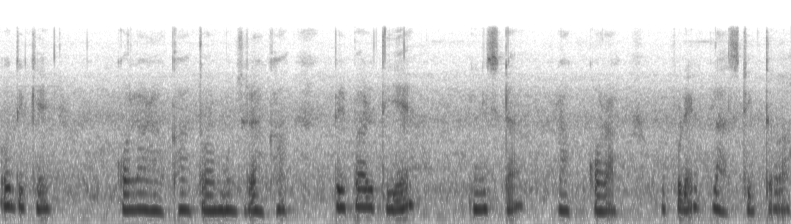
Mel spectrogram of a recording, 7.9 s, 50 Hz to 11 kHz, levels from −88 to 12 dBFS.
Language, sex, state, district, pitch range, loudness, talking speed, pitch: Bengali, female, Jharkhand, Jamtara, 190-225 Hz, -17 LUFS, 100 wpm, 205 Hz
